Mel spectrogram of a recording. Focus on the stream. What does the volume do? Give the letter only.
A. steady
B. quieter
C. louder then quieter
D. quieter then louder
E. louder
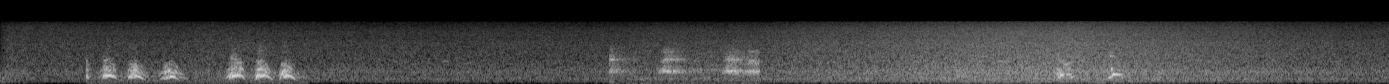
E.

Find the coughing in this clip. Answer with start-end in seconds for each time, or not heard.
not heard.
